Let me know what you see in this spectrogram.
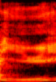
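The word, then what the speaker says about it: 余: Nah, karena yu ini bacanya ini adalah sama dengan bunyi ikan yu, maka akhirnya disimbolkanlah menggunakan ikan.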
